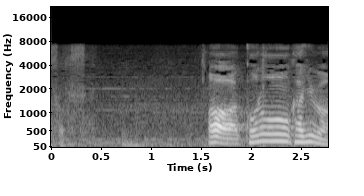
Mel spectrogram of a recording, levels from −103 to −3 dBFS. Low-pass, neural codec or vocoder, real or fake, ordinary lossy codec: 7.2 kHz; none; real; none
